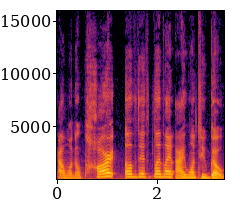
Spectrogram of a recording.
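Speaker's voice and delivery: loud, earnest, begging pleading cry. Retelling a wrestling segment, quoting a man who wants to leave: imitating someone pleading. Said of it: "just pleading and begging".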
